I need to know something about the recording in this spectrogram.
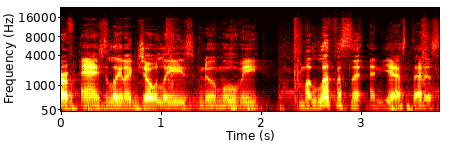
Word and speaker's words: Maleficent: doug in honor of angelina jolie's new movie maleficent and yes that is how it's pronounced we take a look at some of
